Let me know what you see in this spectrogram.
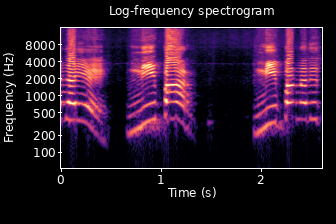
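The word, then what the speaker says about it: Dnieper: हालांकि डी हटा देते, डी साइलेंट कर देते, नीपर बोलते हैं।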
